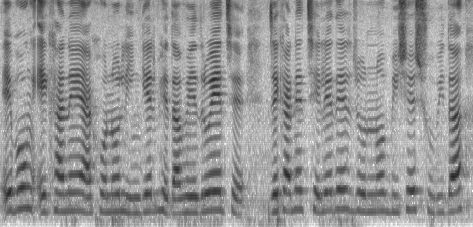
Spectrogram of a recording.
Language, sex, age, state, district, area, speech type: Bengali, female, 60+, West Bengal, Purulia, urban, spontaneous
